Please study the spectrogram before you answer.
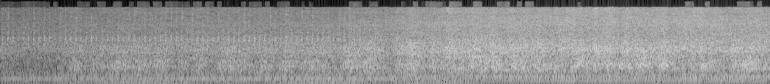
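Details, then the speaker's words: Turbocharged car idling: regular knock about three per second over a steady rumble, which goes away when the clutch pedal is pressed and returns when it is released under load; internal engine knock, block to be replaced. "you could hear it again I guess is when I press down on the clutch I am releasing the load that the engine has with the with the clutch disengage"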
